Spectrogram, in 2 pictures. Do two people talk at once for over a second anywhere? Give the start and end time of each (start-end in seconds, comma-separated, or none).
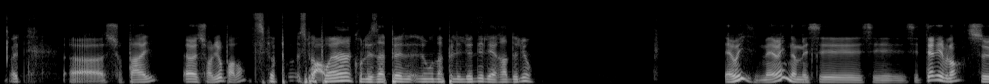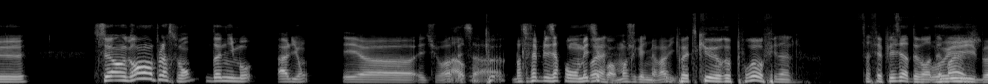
none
